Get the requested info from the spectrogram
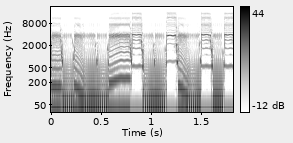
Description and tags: Another somewhat mangled loop made in ts404. Only minor editing in Audacity (ie. normalize, remove noise, compress).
